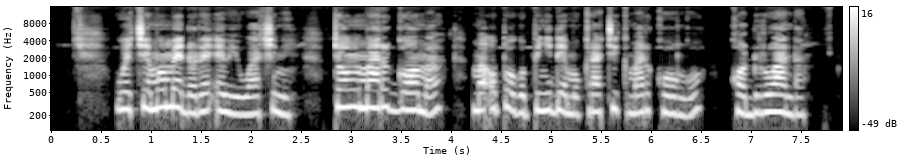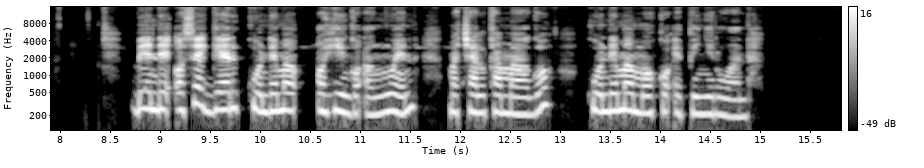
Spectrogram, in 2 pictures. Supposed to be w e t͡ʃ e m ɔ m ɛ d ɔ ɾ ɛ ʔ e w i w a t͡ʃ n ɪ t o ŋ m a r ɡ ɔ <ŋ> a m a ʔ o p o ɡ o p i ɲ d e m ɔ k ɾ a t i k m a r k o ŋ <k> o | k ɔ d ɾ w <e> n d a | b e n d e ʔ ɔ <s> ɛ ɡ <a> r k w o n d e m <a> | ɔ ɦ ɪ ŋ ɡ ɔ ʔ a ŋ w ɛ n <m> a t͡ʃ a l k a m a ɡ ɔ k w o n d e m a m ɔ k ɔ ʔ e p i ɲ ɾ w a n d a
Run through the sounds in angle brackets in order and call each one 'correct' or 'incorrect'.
incorrect: m, incorrect: ɡ, incorrect: a, correct, incorrect: ɛ, correct, correct

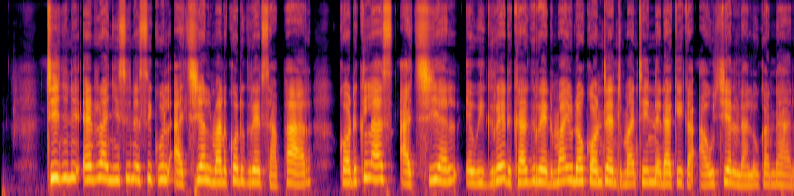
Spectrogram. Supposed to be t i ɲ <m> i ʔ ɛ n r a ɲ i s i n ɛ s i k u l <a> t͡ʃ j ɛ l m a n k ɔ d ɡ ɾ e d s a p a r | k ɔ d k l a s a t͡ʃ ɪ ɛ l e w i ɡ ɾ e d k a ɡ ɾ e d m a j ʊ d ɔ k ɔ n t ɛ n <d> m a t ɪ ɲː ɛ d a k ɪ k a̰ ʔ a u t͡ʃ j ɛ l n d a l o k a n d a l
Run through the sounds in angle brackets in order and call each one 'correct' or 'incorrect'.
incorrect: n, correct, incorrect: t

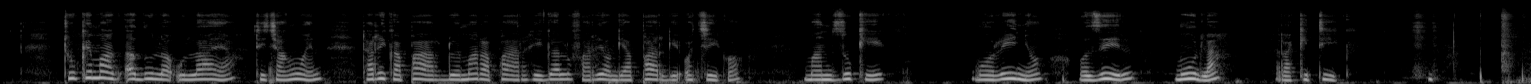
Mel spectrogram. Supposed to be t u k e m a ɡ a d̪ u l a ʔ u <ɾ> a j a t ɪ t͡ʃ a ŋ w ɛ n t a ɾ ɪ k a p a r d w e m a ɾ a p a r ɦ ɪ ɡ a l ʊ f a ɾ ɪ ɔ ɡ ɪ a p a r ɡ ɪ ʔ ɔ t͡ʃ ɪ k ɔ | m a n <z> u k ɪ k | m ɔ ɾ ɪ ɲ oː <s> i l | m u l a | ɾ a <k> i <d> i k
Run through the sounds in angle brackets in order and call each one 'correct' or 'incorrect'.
incorrect: l, correct, incorrect: z, correct, incorrect: t

